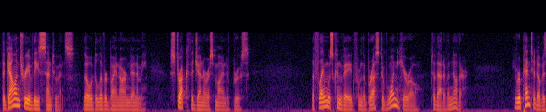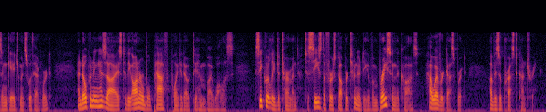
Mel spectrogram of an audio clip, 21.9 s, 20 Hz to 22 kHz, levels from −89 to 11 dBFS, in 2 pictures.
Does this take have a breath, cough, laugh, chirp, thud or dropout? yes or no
no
